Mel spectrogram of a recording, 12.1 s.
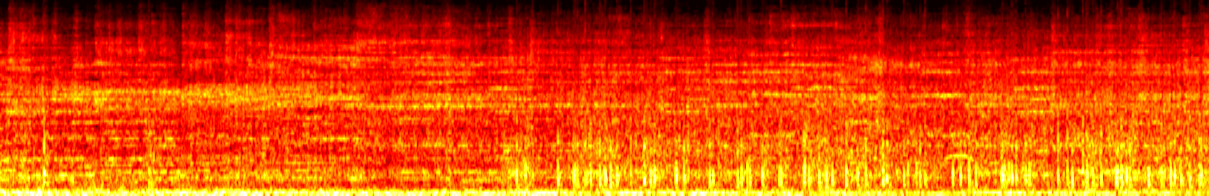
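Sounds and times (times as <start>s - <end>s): fireworks crackling and popping: 0.0s - 12.0s
music playing: 0.0s - 12.0s.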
